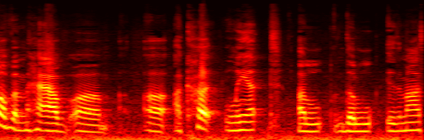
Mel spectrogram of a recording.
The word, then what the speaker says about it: Lindt: And some of them have a cut lint. Am I saying it right? The lint candy.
